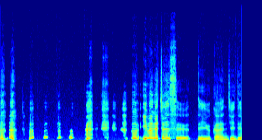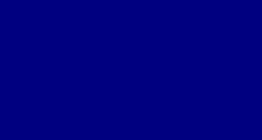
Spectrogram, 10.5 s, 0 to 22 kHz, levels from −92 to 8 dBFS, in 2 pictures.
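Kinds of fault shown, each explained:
Audio dropout to silence: at 4.82 s the speech cuts off abruptly and the clip stays in silence through to the end, with no room tone or background hiss left in the gap. Nothing after that point survives, so whatever followed is simply missing. The total loss of signal, rather than a fade or a muffled stretch, points to the input most likely being disconnected or muted while the recorder kept writing silence.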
